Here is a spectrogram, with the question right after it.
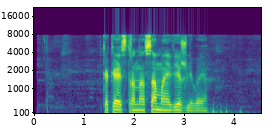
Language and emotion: Russian, neutral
